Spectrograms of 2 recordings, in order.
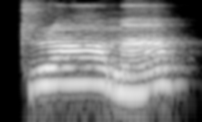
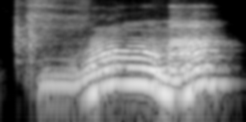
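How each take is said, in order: First: "drama" repeated firmly, rising at the end; emphatic DRAMA. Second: "drama" stretched slowly on a low pitch; drawn-out DRAMA. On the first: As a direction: hit "drama" harder, standing alone. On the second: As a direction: draw out the first syllable of "drama", low and slow. Scornful repeat of the word drama. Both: Real, not acted.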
